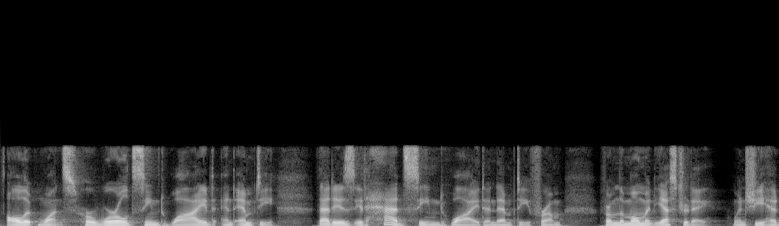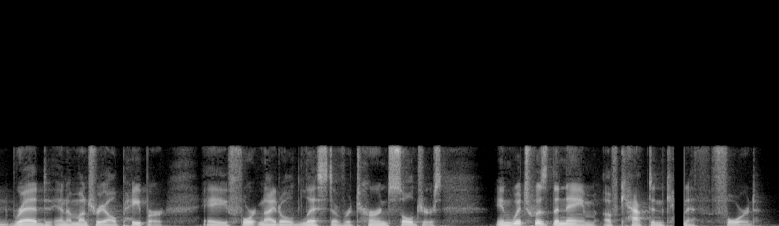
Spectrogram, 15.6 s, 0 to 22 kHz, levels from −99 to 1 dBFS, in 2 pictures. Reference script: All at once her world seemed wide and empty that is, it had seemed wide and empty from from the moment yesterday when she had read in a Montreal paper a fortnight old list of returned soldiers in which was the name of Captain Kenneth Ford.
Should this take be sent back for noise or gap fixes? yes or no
yes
